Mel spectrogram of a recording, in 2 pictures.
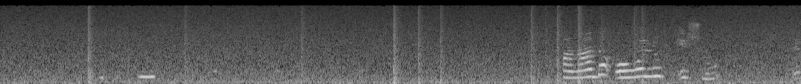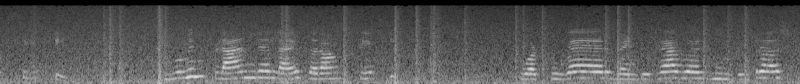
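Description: No technical faults can be heard anywhere in this speech recording.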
